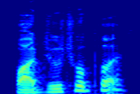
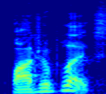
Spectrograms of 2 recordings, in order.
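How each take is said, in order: First: The word is said with four syllables. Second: The word is said with three syllables. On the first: The speaker calls it wrong. "not a quadrupleplex" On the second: The speaker calls it right. "it's pronounced a quadruplex"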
